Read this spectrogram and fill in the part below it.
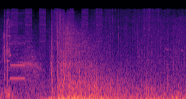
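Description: A loud explosion booms and crackles.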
